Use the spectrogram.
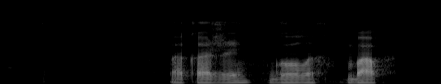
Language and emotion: Russian, sad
